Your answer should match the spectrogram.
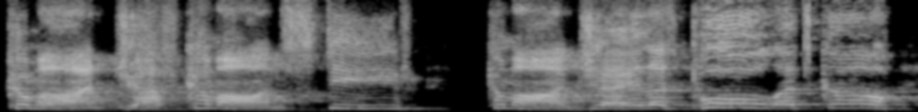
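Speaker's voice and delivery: high acted rallying call; yelling names. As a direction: cheer the pullers on, pitched well up. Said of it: "he starts yelling more names".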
